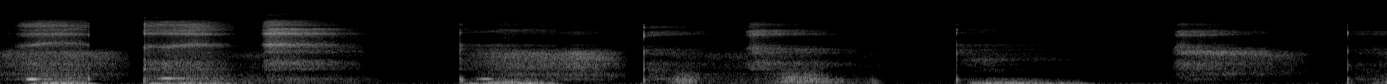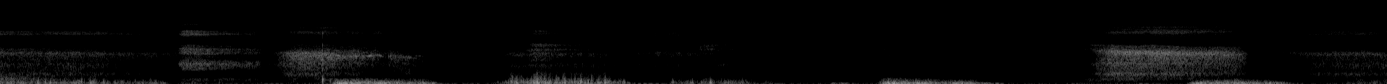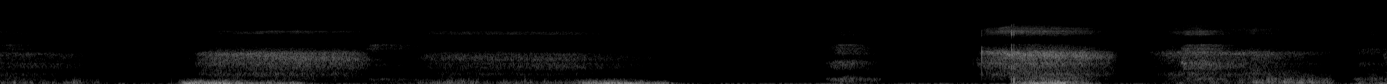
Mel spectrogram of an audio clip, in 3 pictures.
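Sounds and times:
sleeping breath: 0.0s - 3.8s, 4.6s - 9.0s, 9.6s - 10.9s, 11.7s - 18.2s, 18.8s - 21.5s, 22.6s - 23.8s, 24.8s - 28.8s, 29.5s - 34.5s, 37.5s - 41.6s.

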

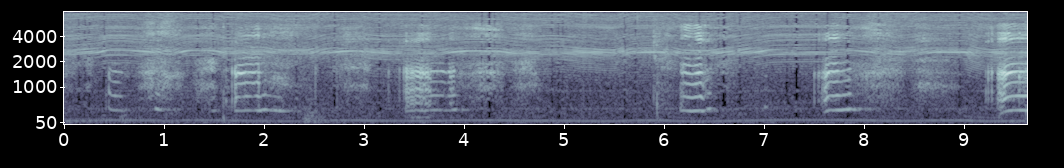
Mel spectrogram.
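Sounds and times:
woman moaning while masturbating with a vibrator: 0.1s - 4.9s, 6.1s - 6.8s, 7.5s - 9.6s.

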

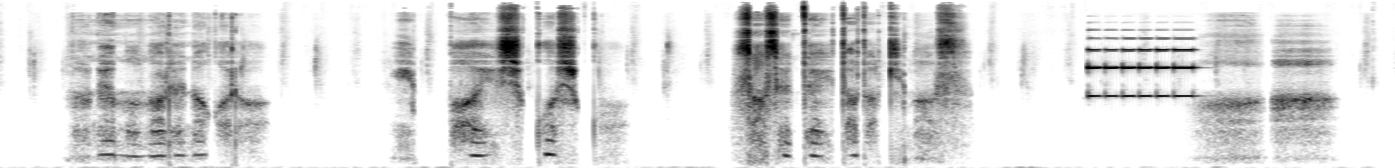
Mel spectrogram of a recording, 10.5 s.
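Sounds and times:
speech: 0.7s - 1.9s, 3.6s - 4.6s, 5.6s - 7.3s
timer alarm ringing: 8.2s - 9.2s.

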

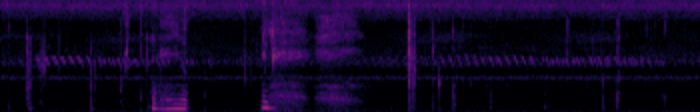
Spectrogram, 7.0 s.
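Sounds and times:
kissing: 0.2s - 2.8s, 4.0s - 5.0s, 5.6s - 6.3s.

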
